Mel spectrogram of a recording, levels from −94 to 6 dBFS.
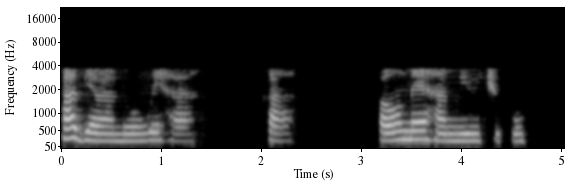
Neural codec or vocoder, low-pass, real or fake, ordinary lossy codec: none; 3.6 kHz; real; AAC, 32 kbps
